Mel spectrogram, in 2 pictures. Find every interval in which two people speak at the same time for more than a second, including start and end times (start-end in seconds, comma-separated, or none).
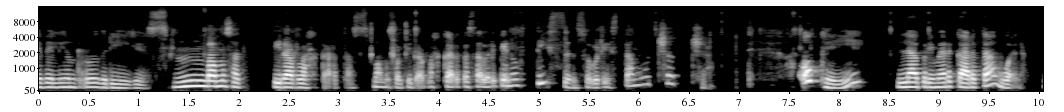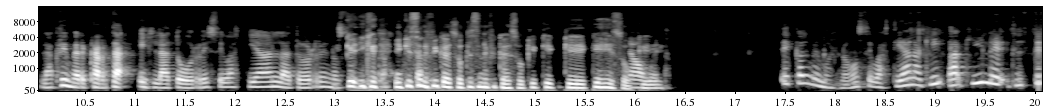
13.0-14.2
